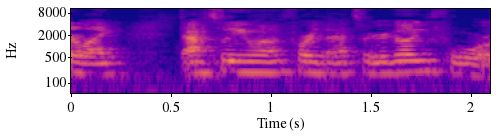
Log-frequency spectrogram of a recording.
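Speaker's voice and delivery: ordinary delivery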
